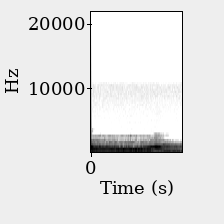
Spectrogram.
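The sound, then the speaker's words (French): A wolf lets out one long, loud howl, holding a steady, clear pitch before it dips slightly toward the end, with no voices. “nous commencerons par un animal emblématique, porteur d'une charge symbolique particulièrement dense, le loup.”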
